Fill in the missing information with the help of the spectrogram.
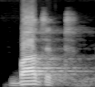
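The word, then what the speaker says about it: budget: উচ্চারিত হবে না সুদর্শ বাজেট এখানে ডি উচ্চারিত হবে না বাজেট বাজেট রিজ রিজ মানে পাহাড়ের কিনারা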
